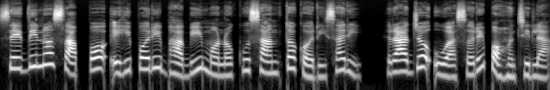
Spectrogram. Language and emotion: Odia, neutral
